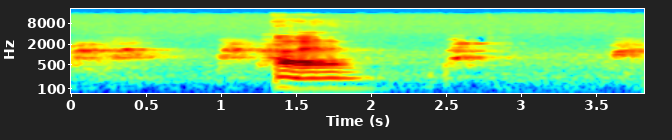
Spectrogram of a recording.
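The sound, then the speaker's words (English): Small dogs bark in an apartment in a string of sharp, high yaps, with one longer, louder outburst in the middle and shorter barks around it. “these dogs are going crazy. Lots of barkers in the apartment.”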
